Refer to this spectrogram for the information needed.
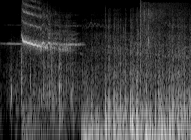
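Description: A firework whistles up with a high, falling shriek, then bursts into a dense, continuous crackle of popping explosions that fills the rest of the moment.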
